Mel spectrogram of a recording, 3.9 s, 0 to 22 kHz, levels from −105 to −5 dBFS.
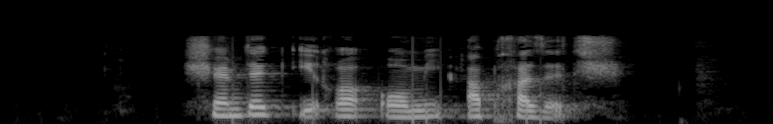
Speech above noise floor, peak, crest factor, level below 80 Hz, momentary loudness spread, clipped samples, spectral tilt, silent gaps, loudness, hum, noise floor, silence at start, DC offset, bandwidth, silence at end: over 44 dB; -26 dBFS; 22 dB; -82 dBFS; 10 LU; under 0.1%; -4 dB/octave; none; -46 LUFS; none; under -90 dBFS; 0.95 s; under 0.1%; 7.6 kHz; 0.8 s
